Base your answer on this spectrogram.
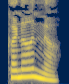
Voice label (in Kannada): "ಕೆನ್ನನೆ", kannada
